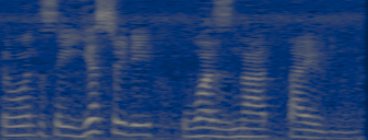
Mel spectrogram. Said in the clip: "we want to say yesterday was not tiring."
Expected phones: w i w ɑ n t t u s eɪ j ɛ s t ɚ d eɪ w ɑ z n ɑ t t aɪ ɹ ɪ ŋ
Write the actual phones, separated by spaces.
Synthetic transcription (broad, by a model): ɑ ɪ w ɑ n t t u s eɪ j ɛ s t ɚ d eɪ w ɑ z n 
